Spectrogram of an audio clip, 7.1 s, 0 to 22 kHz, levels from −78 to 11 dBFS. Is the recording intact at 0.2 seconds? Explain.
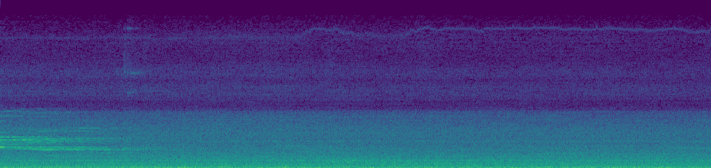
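Yes, at 0.2 s the sound is intact, with no fault present at that moment.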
